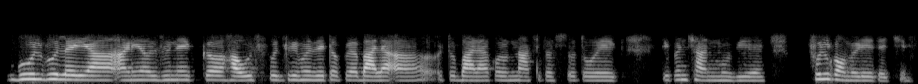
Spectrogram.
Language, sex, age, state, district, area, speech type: Marathi, female, 30-45, Maharashtra, Mumbai Suburban, urban, conversation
